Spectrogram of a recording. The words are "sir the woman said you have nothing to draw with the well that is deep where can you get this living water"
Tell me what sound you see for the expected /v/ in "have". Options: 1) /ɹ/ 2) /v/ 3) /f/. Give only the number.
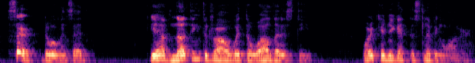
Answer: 2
